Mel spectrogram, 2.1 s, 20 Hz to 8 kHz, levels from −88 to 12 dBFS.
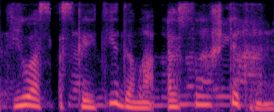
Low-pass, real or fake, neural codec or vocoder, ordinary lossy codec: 7.2 kHz; fake; codec, 44.1 kHz, 7.8 kbps, Pupu-Codec; Opus, 32 kbps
